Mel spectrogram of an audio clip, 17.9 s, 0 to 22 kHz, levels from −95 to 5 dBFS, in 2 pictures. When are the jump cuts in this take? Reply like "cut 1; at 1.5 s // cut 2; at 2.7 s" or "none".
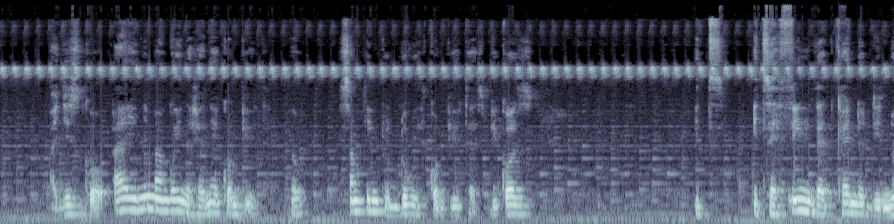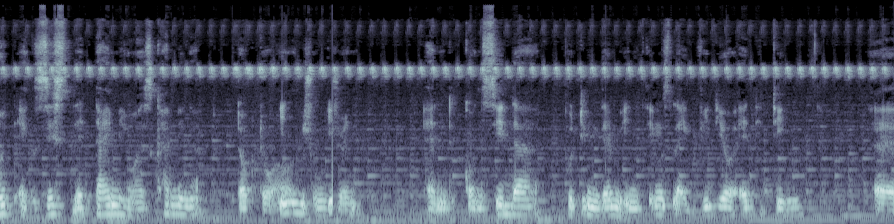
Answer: cut 1; at 12.3 s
